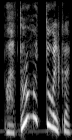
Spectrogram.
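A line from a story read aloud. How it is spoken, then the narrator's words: Exclaimed. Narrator (Russian): воскликнула Пеппи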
